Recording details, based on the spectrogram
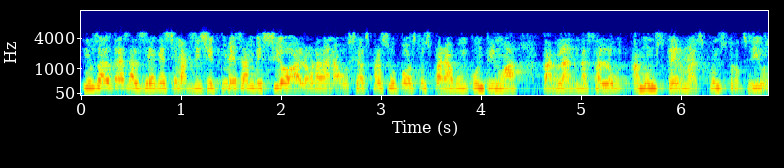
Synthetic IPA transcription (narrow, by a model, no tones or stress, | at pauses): nuzalˠt̪ɾəzəlˠziəɣesiməɡziʒit̪mezəmbisioəlɔɾəðənəɣusiaːlˠspɾəsupɔst̪uspəɾəβuikunt̪inua | pəɾland̪əsəlut̪əmbunst̪eɾməskunst̪ɾuk̚t̪iws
